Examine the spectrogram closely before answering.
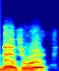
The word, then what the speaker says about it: Nazaret: in a town Nam Nazareth in in Spanish it's pronounced nazaret the the H is silent but uh yeah that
